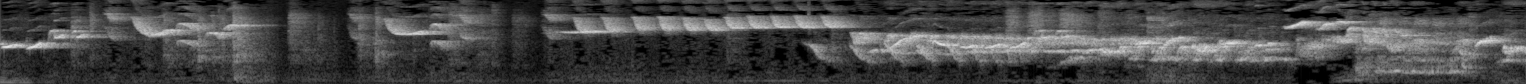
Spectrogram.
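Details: Breeding-farm white-rumped shama in Klaten singing varied phrases: rising whistled notes separated by short pauses, then a long run of rapid repeated chattering notes and high chirps.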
